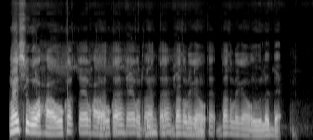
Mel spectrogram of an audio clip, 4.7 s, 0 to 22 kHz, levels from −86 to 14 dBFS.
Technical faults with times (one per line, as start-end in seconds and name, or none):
0.19-0.27 microphone overload
1.34-3.80 doubled audio track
